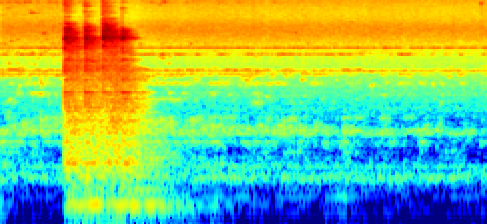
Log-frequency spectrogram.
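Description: Shredded cabbage frying in oil in a wok, a steady soft sizzle. About half a second in comes a loud scraping clatter of several sharp hits close together, lasting about a second.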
